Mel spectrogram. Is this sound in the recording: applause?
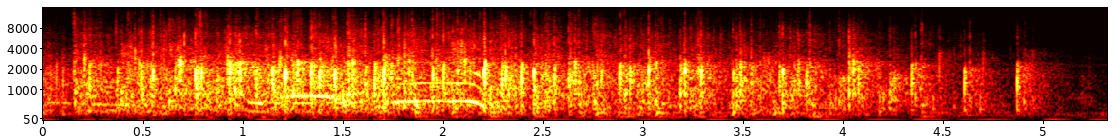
yes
